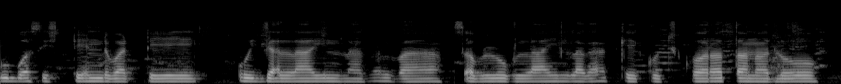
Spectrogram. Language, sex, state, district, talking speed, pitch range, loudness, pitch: Bhojpuri, male, Uttar Pradesh, Deoria, 105 wpm, 140-145 Hz, -31 LUFS, 140 Hz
